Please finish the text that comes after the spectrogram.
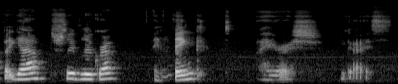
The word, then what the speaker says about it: Sliabh Luachra: This region is known as the Schlucra region. Maybe I can throw that up on the bottom right there because it does not look at all like it's pronounced like that. But yeah, Lucra, I think Irish, you guys, it's crazy language.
